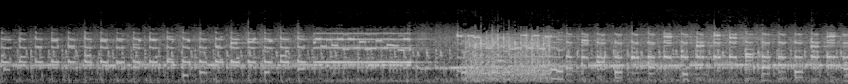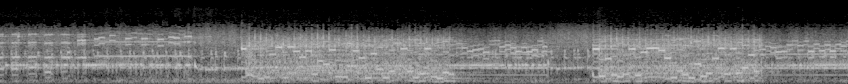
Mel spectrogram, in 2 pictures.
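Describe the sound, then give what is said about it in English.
A film's electronic score: dense electronic bleeps and blips chirp in rapid, shifting patterns over a steady humming drone, with brief bursts of noisier crackle breaking in every few seconds. The texture stays busy and loud throughout. “It's an electronic soundscape crackling with bleeps, blips, drones, and all manner of computerized sounds, which hint at the minimal electronic scores yet to come.”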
